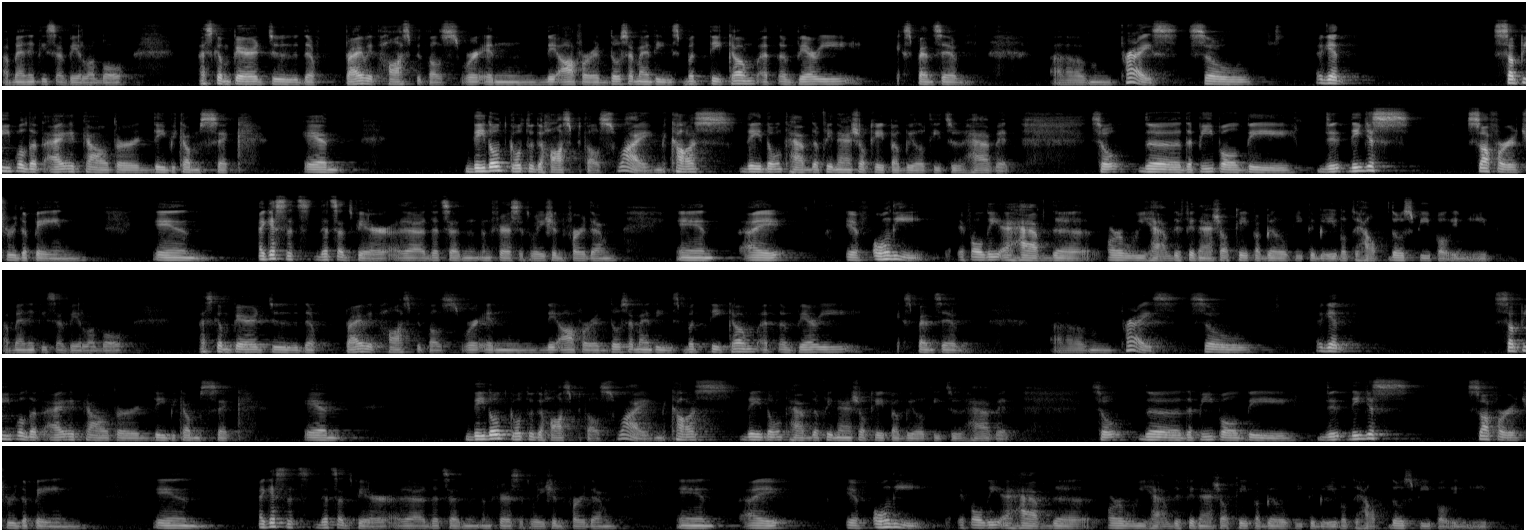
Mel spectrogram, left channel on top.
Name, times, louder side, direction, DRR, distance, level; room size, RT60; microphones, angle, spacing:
voice 1, 0.0-1.6 2.0-3.2 3.4-8.6 9.0-10.2 10.5-12.5 13.1-13.5 14.9-17.8 18.3-18.7 19.9-29.3 29.9-31.3 32.0-32.6 33.0-36.9 37.2-38.3 38.9-39.7 40.0-45.4, left 5 dB, 50° left, 19 dB, 0.5 m, -29 dB
14.5 x 14.0 x 6.8 m, 0.71 s
head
